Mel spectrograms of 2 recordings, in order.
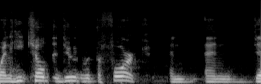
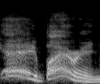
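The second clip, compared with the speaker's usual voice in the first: mocking call; 12 semitones higher, slower than usual. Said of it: "And then Ben Wade's like".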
